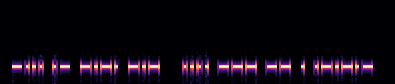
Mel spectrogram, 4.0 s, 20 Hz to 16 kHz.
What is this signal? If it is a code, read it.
Morse code, heard as a keyed tone, about 34 wpm, 700 Hz. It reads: BACK HOME.
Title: Sentences from Top 500 Words and Abbreviations 35wpm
